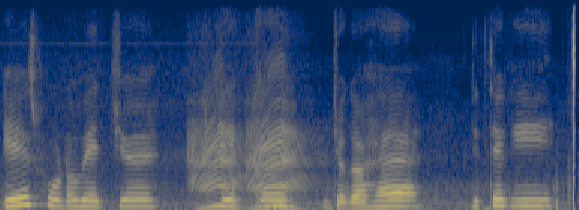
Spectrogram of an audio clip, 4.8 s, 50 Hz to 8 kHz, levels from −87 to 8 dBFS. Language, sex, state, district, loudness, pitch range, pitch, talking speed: Punjabi, male, Punjab, Kapurthala, -23 LUFS, 215-245 Hz, 235 Hz, 100 wpm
